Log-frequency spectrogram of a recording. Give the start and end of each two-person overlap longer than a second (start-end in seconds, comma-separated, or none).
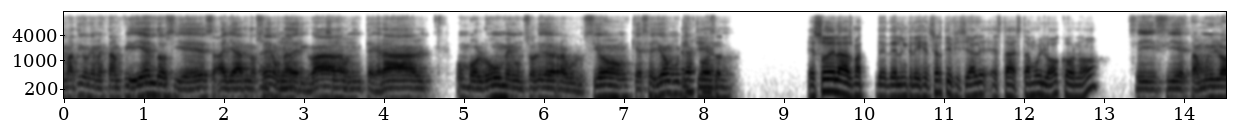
2.4-3.7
